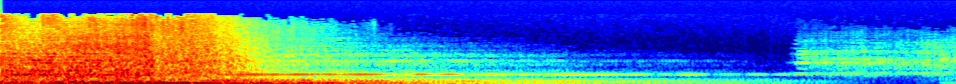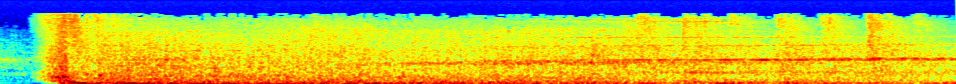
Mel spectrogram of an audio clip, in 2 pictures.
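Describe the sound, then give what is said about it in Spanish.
An asteroid impact explosion sound effect for a documentary about a collision with Earth: a heavy roaring rumble fades to near silence, then a sudden loud blast erupts into a sustained, dense roar. “Júpiter lo expulsa de su órbita y adopta un rumbo que lo llevará a colisionar con la Tierra.”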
